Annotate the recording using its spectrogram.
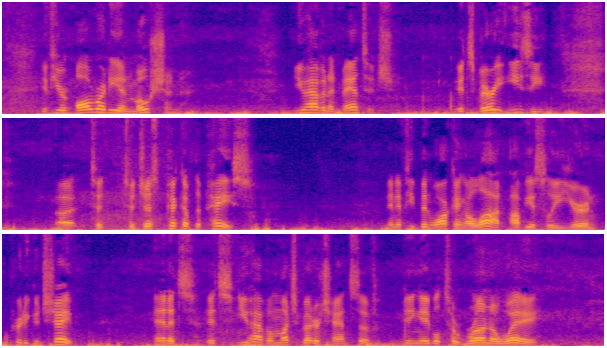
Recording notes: I recorded it while walking along the beach near where I live on the oceanfront of Virginia Beach, VA. I thought since it wasn't that windy, maybe it would be okay. I think it was until I turned around, and the wind was coming right at me. It may be a bit difficult to listen.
